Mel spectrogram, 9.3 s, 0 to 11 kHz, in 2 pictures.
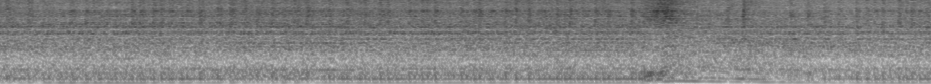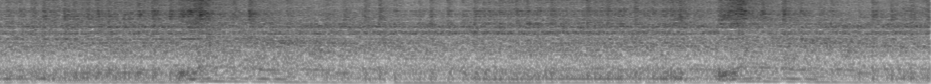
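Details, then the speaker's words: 2009 Kawasaki KX85 two-stroke, KX100 big wheel conversion, after top end job with rehoned cylinder and new ProX piston: crisp idle with three clean blips climbing and dropping back smoothly, no bogging or rattle; runs healthy, slight coolant leak, owner suspects overfilled tank. "so it sounds like it's running pretty good it is leaking a little coolant I don't know if I overfilled the tank"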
